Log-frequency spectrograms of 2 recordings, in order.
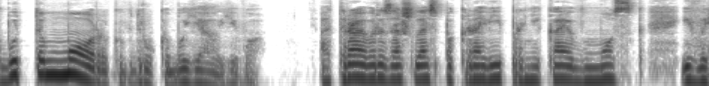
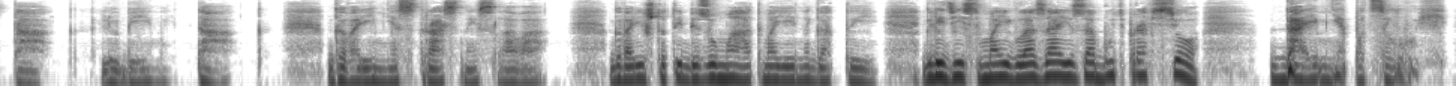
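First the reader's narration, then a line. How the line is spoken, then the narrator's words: Frenzied whisper. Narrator (Russian): вне себя прошептал Егор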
